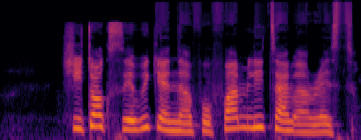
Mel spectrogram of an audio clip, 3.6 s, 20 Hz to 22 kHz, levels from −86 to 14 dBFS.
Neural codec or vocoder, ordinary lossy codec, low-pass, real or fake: none; none; none; real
